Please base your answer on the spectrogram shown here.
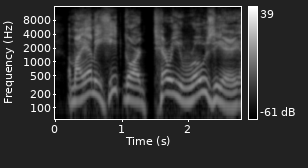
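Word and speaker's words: Rozier: Like this this Rosier, how do you say his name? Rosier.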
